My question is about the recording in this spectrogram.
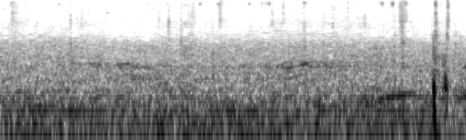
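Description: City street noise with footsteps on the sidewalk and faint voices, a steady background hum of traffic.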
